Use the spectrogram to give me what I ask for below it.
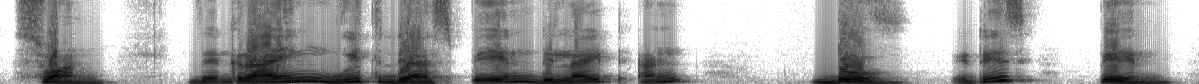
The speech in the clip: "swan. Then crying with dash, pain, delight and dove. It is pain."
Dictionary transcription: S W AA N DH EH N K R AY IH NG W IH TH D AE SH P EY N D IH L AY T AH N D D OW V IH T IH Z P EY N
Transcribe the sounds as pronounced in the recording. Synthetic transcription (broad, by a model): S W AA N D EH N K R AY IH NG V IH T D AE S P EY N D IH L AY T AH N D D OW V IH T IH Z P EY N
